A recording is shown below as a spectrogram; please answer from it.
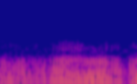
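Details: House cat in loaf position purring contentedly, a deep, throbbing rumble with rapid even pulses and a short break near the end as it breathes.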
